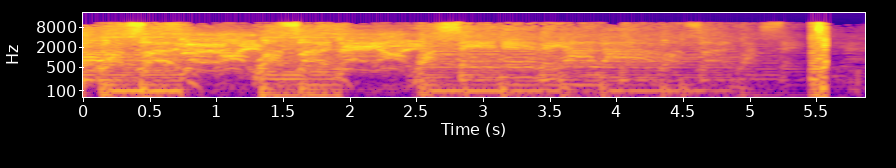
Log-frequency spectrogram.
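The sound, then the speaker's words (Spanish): A crowd of football supporters at their home ground, Anoeta, roars their battle cry "Churi Urdiña", a loud, sustained rallying chant in unison, voices rising and falling together before a sudden sharp burst near the end. “Guasen, somos la afición del mejor equipo, aquí en nuestra casa tenemos este grito.”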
